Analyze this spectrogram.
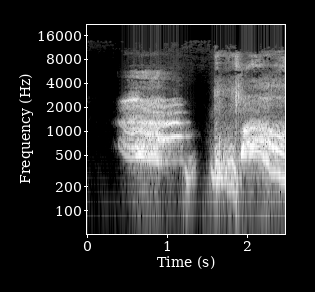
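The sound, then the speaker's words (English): A man groans over a phone line in two long, loud, drawn-out moans separated by a brief break. “I'm hearing groaning in the background, and I can't hardly hear you. That's the guy next to me.”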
